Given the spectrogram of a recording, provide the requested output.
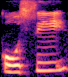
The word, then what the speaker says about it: Nkosi: Yes, we call it Kosi, Nkosi. It's African English, very difficult to pronounce.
